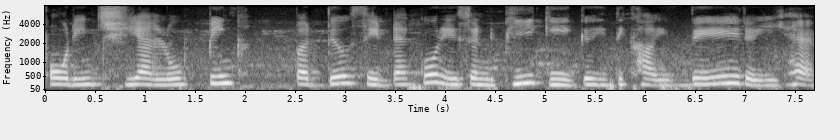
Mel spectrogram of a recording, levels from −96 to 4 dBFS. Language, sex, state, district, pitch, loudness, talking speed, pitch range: Hindi, female, Punjab, Fazilka, 215 Hz, -12 LUFS, 100 wpm, 205-230 Hz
